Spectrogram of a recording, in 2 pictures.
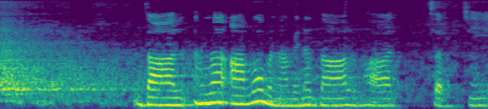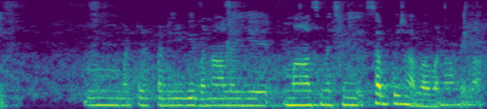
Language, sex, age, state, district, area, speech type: Maithili, female, 18-30, Bihar, Purnia, rural, spontaneous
